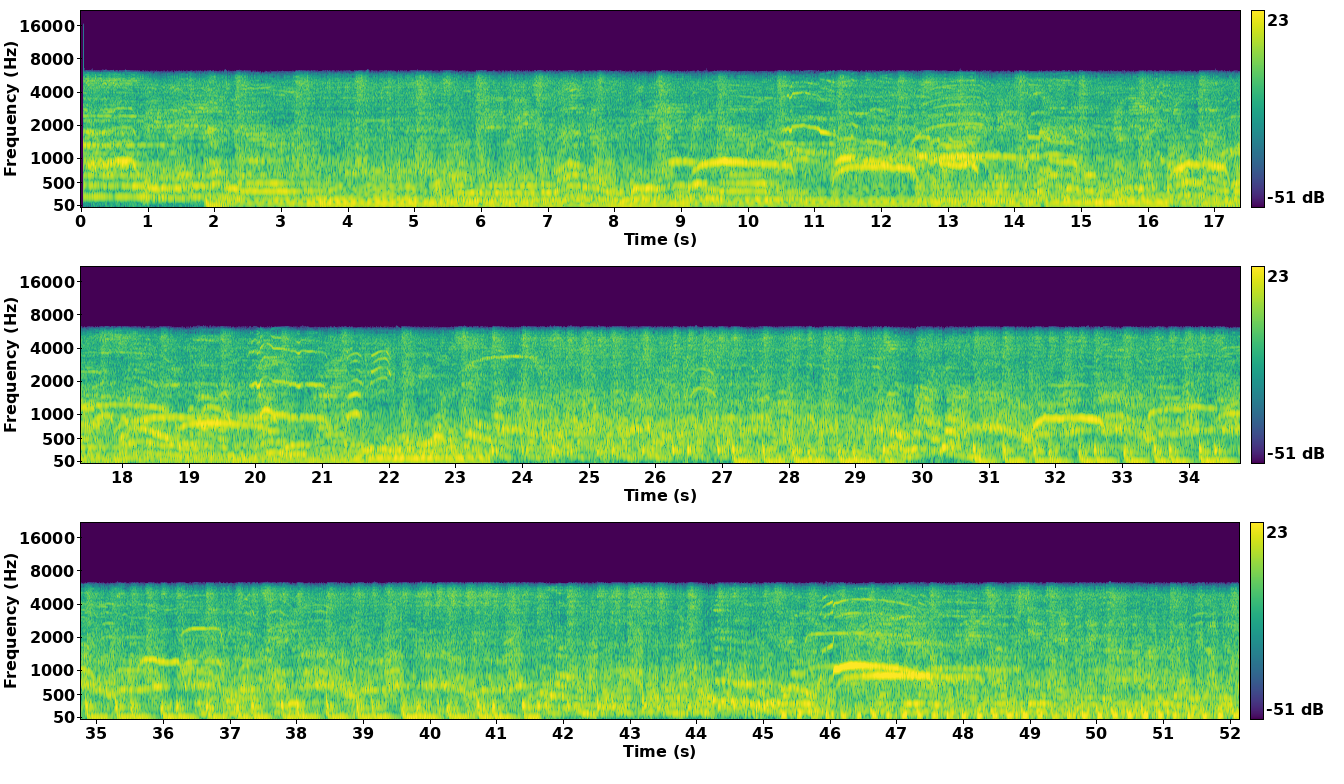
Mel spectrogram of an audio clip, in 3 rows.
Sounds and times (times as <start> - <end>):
Music: 0.0 - 52.1
Singing: 0.0 - 52.1.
